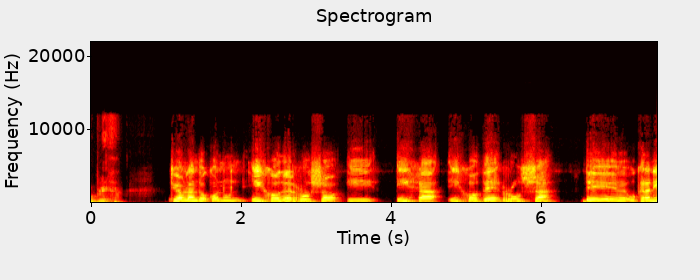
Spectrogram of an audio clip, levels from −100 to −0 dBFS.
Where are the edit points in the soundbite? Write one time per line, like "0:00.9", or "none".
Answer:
0:01.0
